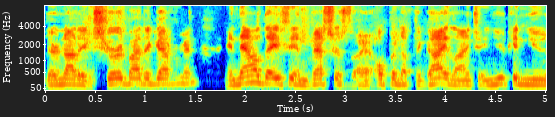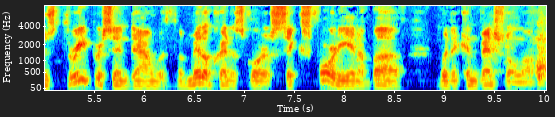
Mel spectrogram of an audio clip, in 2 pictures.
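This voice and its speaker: Speaking at a very fast pace, a man with a fairly high pitch and a somewhat breathy voice uses ordinary pitch variation. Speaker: mortgage loan officer. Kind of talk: workshop presentation.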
